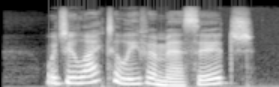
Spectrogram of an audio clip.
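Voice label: would you like to leave a message, English, female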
